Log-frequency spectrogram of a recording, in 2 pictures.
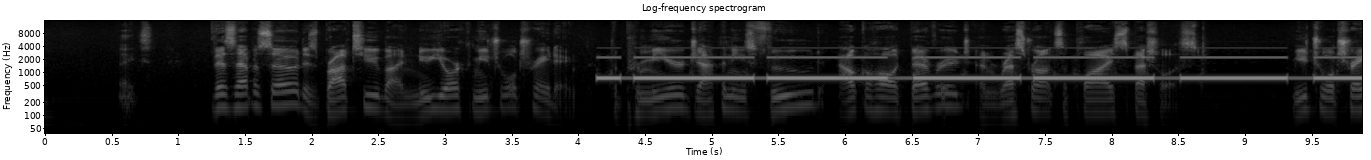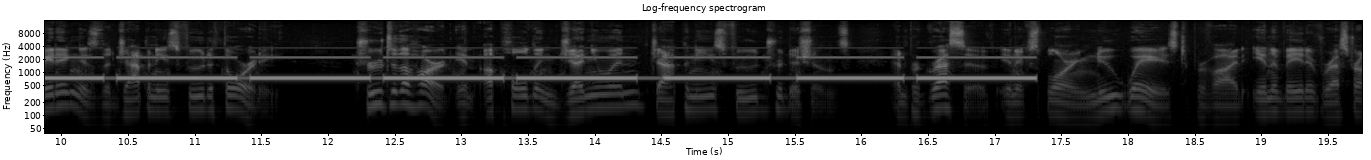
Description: Radio time signal (DCF77), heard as a tone whose level steps once a second, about 750 Hz, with speech in English. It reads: 0 0 1 0 1 1 0 0 0 0 1 1 0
